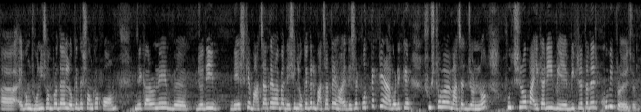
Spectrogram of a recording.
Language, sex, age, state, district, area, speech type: Bengali, female, 18-30, West Bengal, Kolkata, urban, spontaneous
